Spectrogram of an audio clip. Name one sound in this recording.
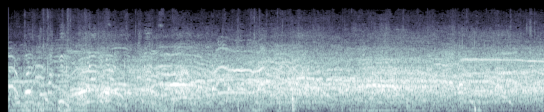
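Boxing gloves thud as punches land.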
